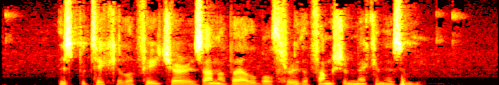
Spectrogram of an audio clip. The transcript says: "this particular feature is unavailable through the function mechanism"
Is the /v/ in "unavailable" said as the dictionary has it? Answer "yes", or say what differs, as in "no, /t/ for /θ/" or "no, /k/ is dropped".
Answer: yes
